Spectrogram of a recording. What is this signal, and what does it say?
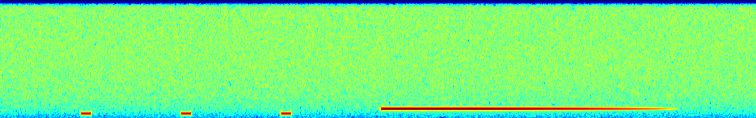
Radio time signal (three low pips and a long one an octave up, as on NHK), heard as pips.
